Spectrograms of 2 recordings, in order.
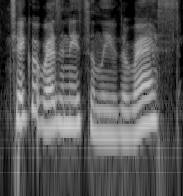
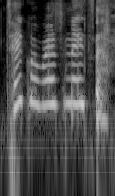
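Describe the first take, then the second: First: Said in the usual way. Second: High squeal of suppressed laughter; real giggles bursting through a high-pitched voice; cracking up. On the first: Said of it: "I'm in a good mood right now". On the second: Real, not acted. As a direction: try to get the line out before laughter takes over. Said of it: "I'm cracking up".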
